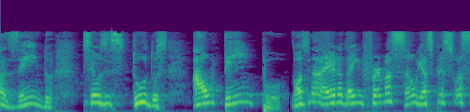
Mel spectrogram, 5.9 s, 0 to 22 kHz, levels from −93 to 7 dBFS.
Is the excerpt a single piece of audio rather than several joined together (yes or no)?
no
